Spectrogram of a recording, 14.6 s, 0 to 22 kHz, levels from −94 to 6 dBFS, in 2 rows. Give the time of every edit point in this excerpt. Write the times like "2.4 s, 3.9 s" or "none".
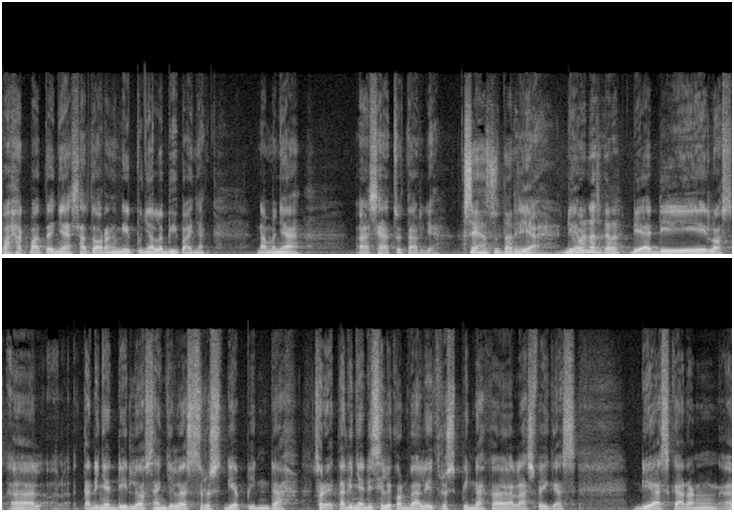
none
